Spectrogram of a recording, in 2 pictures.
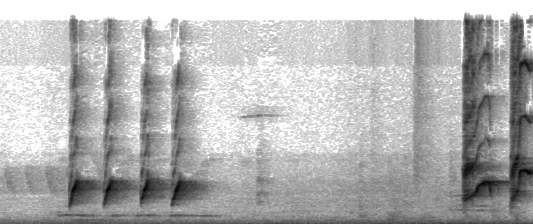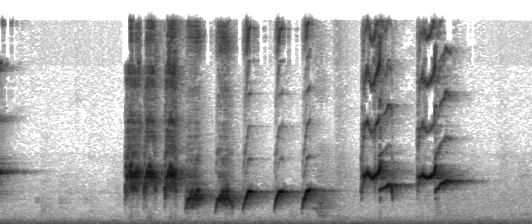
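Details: Ruby-throated bulbul, described as endemic, sings four evenly spaced rising whistles, pauses, then gives a buzzy descending phrase and a series of quick upswept notes ending in slurred calls.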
